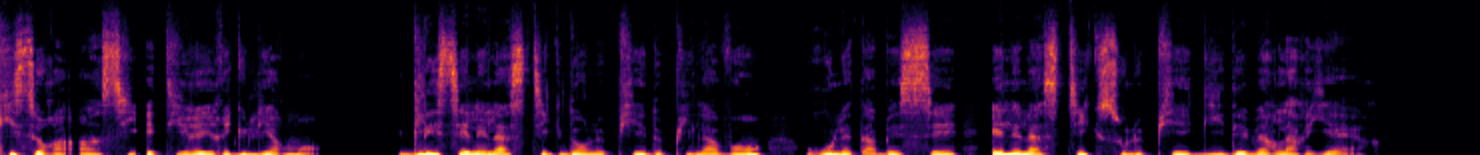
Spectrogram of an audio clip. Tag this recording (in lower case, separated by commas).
speech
